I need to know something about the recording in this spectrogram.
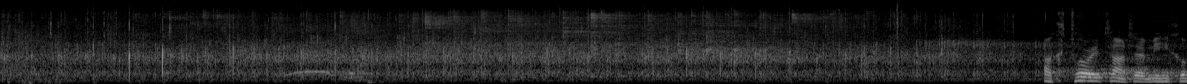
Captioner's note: applause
